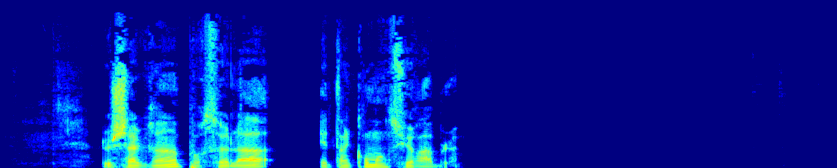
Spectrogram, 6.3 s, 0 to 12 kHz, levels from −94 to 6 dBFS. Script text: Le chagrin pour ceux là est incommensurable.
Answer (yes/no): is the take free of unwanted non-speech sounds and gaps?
yes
